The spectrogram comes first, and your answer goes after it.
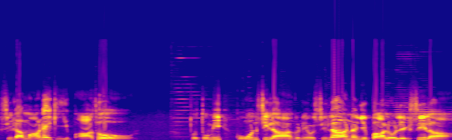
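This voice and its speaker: Man playing a teasing, self-assured young man, slow. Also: on the high side, very animated, soft background music, exaggerated voice. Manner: teasing, quizzing. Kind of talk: audio storybook character acting. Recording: dull, lo-fi sound.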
